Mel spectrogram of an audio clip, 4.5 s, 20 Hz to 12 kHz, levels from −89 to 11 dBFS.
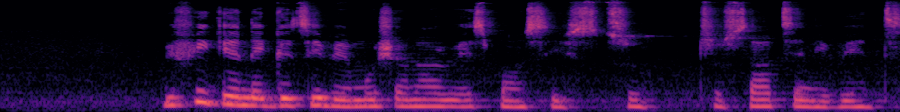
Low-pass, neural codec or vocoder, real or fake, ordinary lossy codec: none; none; real; none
